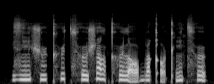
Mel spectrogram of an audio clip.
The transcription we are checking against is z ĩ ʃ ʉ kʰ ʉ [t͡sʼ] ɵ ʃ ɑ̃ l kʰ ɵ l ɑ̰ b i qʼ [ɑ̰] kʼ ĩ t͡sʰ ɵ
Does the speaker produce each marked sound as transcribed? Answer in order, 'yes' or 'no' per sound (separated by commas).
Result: no, yes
